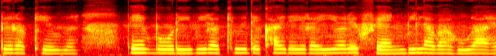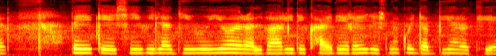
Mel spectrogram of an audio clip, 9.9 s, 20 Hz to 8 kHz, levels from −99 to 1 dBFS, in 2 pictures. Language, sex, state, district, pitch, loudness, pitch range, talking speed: Hindi, female, Bihar, Bhagalpur, 195 Hz, -21 LUFS, 190-200 Hz, 265 wpm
